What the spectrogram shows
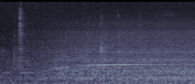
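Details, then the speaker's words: RV furnace started by touching the thermostat wires together at the furnace, bypassing the thermostat; quiet at first, then the blower spins up within a second into a steady, even rush of air, furnace receiving the signal and starting normally. "Yes, we do. Okay. So, that's great. So, we know the furnace at least is going to uh at least it's getting the signal from here."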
